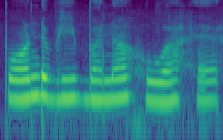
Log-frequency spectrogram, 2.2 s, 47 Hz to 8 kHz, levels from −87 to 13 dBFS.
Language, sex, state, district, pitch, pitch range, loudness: Hindi, female, Bihar, Patna, 215 Hz, 205-220 Hz, -17 LUFS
